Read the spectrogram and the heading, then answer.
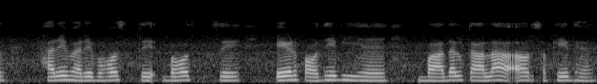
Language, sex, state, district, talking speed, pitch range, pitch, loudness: Hindi, male, Bihar, Kishanganj, 130 wpm, 180-190 Hz, 185 Hz, -23 LUFS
